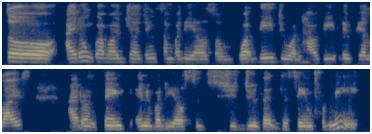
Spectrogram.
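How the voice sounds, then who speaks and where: A woman's voice: sits low, a little fast, darkish tone, no room sound. Woman from Ghana, podcast guest; earnest, frank, self-correcting; lo-fi dry recording. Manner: earnest, frank, with many restarts and "you know". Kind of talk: casual podcast conversation.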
